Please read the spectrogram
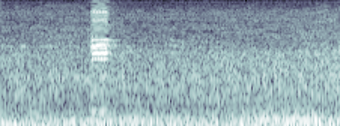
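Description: Road traffic at a standstill: a low, steady rumble of vehicles, with one brief horn toot just over half a second in.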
